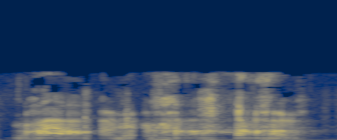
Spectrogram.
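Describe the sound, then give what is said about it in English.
A man's voice imitates a dog growling and gnawing, fairly loud, in a few rough, throaty bursts that run together for under two seconds. “If it keeps you from barking during the podcast, yeah.”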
